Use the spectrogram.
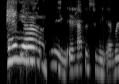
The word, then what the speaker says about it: Anaya: My name is Anaya. Anaya.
